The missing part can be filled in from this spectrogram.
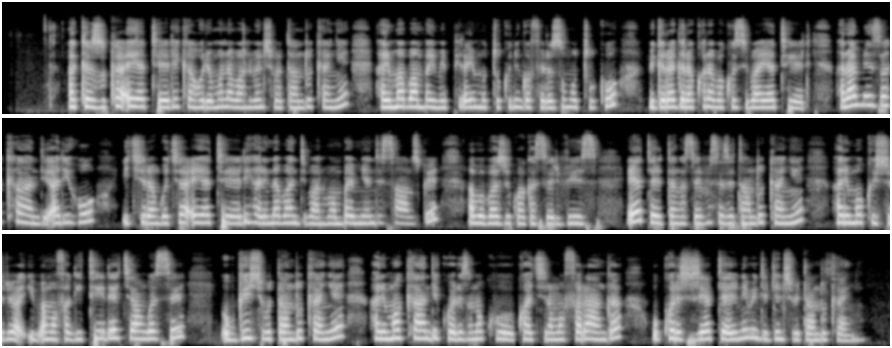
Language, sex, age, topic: Kinyarwanda, female, 18-24, finance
